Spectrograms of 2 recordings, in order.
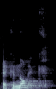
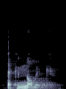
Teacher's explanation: the second syllable when the suffix ick is added it becomes economic which is an adjective and it has stress on the third syllable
